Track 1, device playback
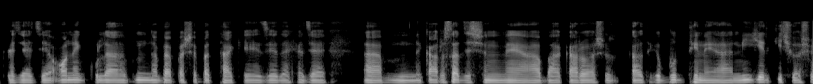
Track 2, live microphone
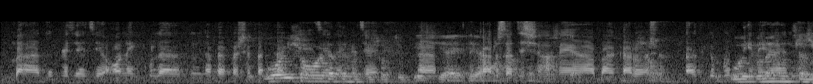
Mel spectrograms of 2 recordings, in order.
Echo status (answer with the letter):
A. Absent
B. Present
B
